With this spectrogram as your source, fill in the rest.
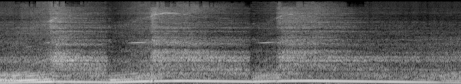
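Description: A Gazel van engine on a workshop stand revs hard and close, holding a loud, steady roar whose pitch rises and dips with repeated throttle blips, with no talk over it.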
